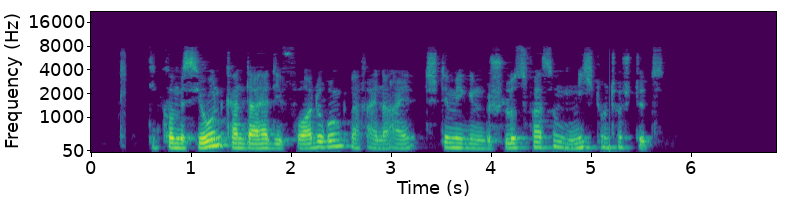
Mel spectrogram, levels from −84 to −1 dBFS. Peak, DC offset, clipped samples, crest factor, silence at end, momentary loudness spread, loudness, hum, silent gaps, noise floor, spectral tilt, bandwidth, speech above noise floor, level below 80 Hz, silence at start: -2 dBFS; under 0.1%; under 0.1%; 18 dB; 1.15 s; 14 LU; -21 LUFS; none; none; under -90 dBFS; -7 dB/octave; 8 kHz; over 70 dB; -58 dBFS; 0.3 s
